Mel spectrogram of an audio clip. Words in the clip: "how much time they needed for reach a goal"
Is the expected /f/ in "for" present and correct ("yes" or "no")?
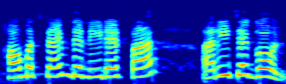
no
